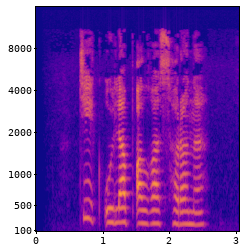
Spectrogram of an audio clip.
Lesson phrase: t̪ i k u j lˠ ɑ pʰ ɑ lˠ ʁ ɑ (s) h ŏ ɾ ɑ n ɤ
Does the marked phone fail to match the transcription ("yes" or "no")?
no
